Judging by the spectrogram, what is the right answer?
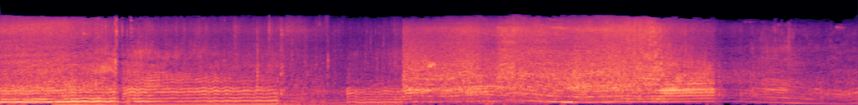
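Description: Rally cars passing close at full throttle, one after another, including a Mitsubishi Lancer Evolution. The engine note rises and dips, and tyres and loose gravel hiss. Near the end the pitch falls as the last car pulls away.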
